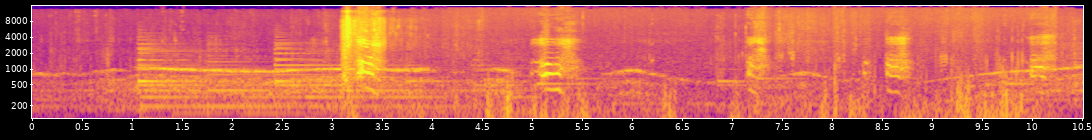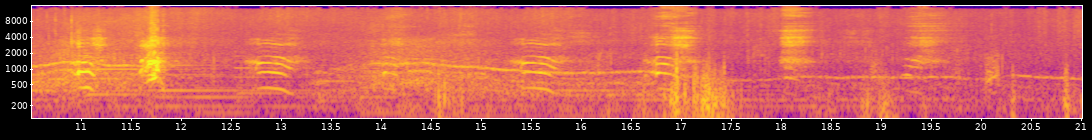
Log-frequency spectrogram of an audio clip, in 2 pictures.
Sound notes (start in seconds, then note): 3.1 shovel thudding; 3.3 Holly gasps; 5.4 Holly grunting; 19.2 Holly panting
